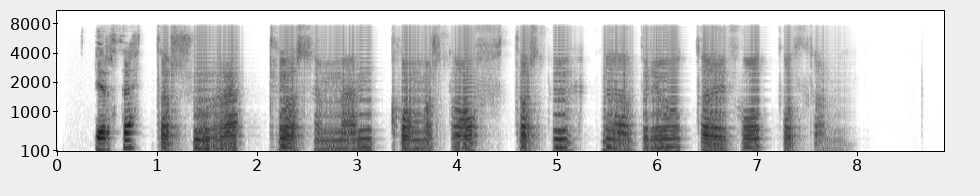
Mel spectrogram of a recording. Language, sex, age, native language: Icelandic, male, 40-49, Icelandic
